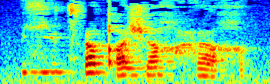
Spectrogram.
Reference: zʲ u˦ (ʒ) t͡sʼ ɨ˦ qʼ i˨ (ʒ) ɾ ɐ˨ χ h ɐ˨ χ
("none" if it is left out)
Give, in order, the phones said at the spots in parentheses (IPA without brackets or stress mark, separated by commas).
none, ʒ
